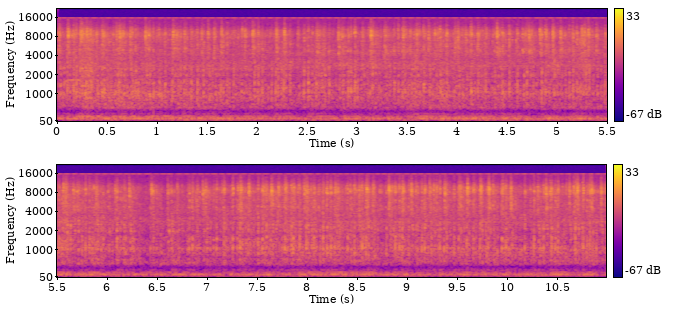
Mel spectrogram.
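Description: Drag-racing cars idling at the starting line: a steady low engine note that holds throughout, with no revving.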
